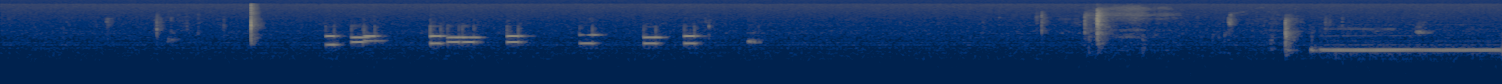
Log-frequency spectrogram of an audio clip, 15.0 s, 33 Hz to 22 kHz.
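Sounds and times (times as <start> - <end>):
phone keypad dialing beeps: 3.3 - 7.0.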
